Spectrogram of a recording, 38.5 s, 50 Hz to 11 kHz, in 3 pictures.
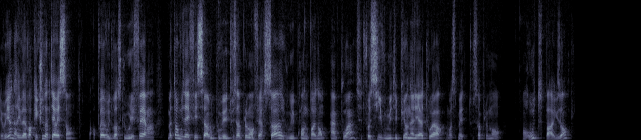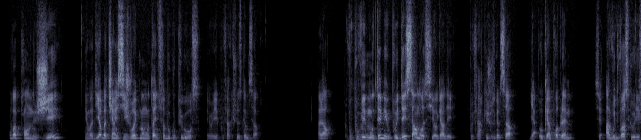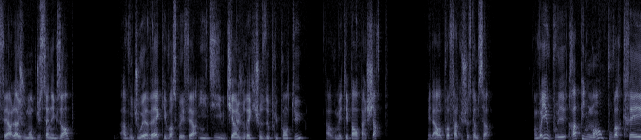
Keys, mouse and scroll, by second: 0.0 click, 4.5 Tab, 6.1-7.9 right drag, 8.3-10.1 drag, 13.6 g, 18.2-19.9 drag, 19.7-21.5 right drag, 21.5-23.2 drag, 27.0-28.6 middle drag, 28.6-30.4 right drag, 30.3-31.9 drag, 34.0-35.8 drag, 36.3-38.2 middle drag.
